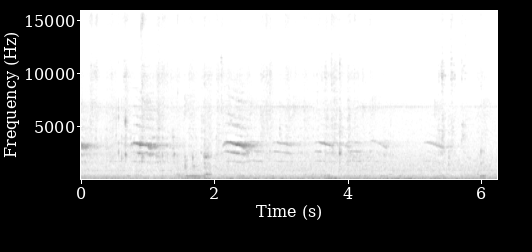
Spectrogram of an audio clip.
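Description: Faint woodland ambience: a bird repeating short, high chirps about twice a second over a low, soft rustle.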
